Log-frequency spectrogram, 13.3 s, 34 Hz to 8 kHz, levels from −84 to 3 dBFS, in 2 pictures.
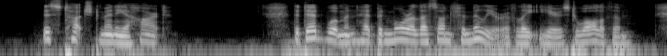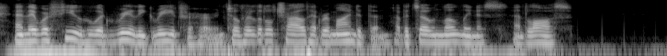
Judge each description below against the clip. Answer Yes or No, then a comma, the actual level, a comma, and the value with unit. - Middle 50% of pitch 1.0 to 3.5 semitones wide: Yes, average, 2.7 semitones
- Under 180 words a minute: No, average, 200 wpm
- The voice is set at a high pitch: No, medium, 140 Hz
